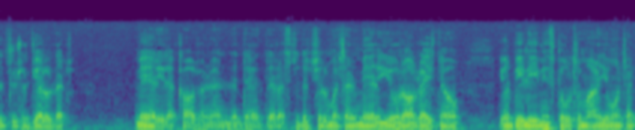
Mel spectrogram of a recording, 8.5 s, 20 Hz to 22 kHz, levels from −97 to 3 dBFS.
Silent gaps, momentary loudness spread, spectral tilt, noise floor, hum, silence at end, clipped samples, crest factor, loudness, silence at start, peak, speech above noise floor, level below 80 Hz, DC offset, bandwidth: none; 8 LU; -7 dB/octave; -46 dBFS; none; 0 s; under 0.1%; 18 dB; -19 LUFS; 0 s; -2 dBFS; 28 dB; -32 dBFS; under 0.1%; 10.5 kHz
